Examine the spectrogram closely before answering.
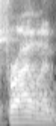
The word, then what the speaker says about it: Brilyn: I get it right you're all good as bryland but thanks for having me Dr Drew I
